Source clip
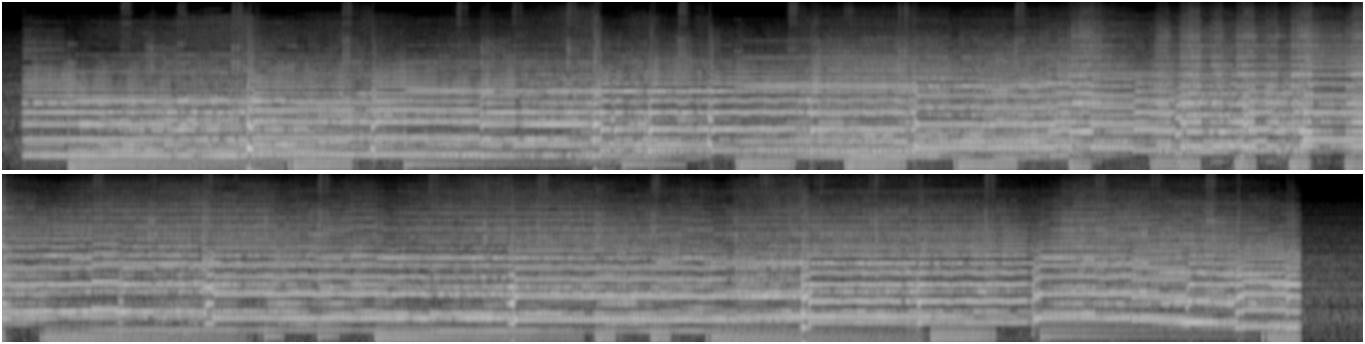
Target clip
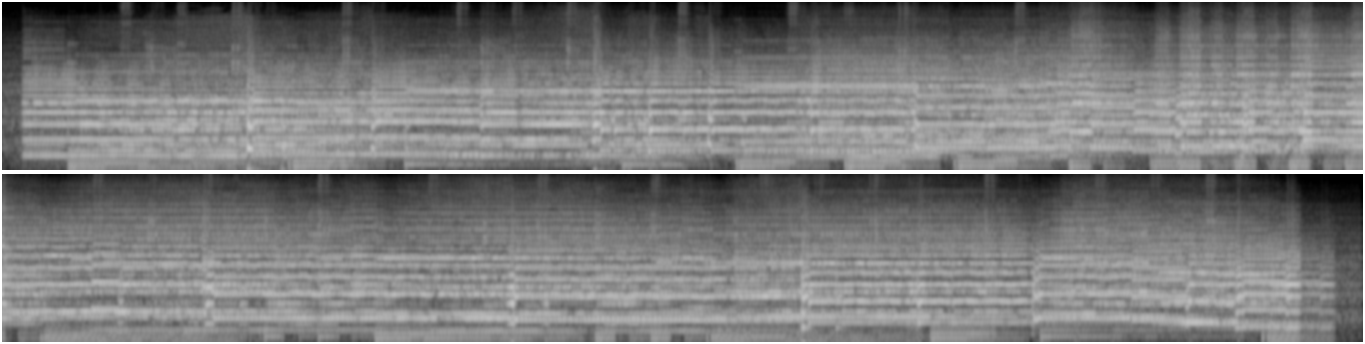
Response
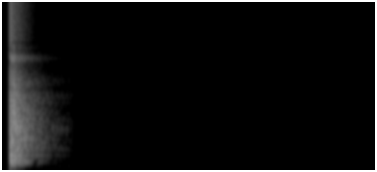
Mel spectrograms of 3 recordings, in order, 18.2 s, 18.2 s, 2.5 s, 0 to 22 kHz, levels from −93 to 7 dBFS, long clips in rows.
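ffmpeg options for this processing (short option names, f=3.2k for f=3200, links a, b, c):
-filter_complex "[0:a]asettb=1/sr,asplit=3[a][b][c];[a]atrim=end=2.214[d];[b]atrim=start=2.21:end=2.95,asetpts=PTS-STARTPTS,afade=t=in:d=0.004:c=qsin,afade=t=out:st=0.736:d=0.004:c=qsin,afreqshift=13[e];[c]atrim=start=2.946[f];[d][e]acrossfade=d=0.004:c1=hsin:c2=qsin[g];[g][f]acrossfade=d=0.004:c1=qsin:c2=hsin,tiltshelf=f=710:g=-3.5,asplit=2[h][i];[i]adelay=227.4,volume=-11dB,highshelf=f=4k:g=-5.12[j];[h][j]amix=inputs=2:normalize=0,volume=3.5dB"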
